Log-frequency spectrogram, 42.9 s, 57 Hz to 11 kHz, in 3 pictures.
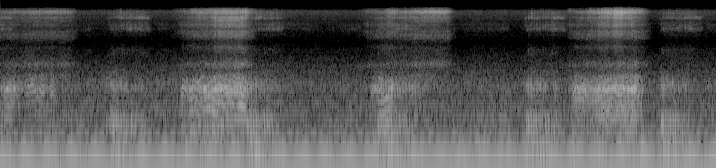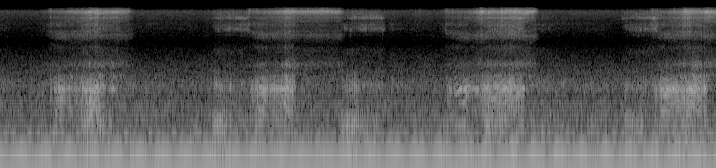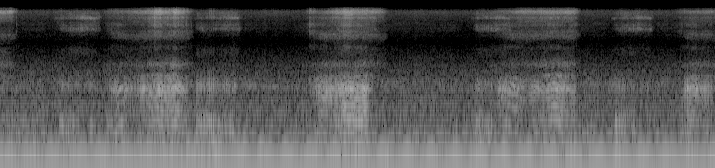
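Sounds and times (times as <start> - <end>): person snoring: 0.0 - 1.6, 2.2 - 3.0, 3.6 - 5.7, 7.2 - 9.1, 10.5 - 14.1, 15.3 - 17.0, 18.6 - 22.1, 23.2 - 25.3, 26.8 - 29.0, 29.8 - 33.5, 34.8 - 36.4, 38.1 - 40.3, 40.9 - 42.9
steady low hum: 0.0 - 42.9.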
